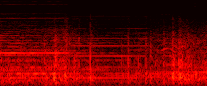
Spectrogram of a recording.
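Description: Aerial fireworks shells bursting, a few sharp bangs and crackles spread across the moment, over steady music.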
